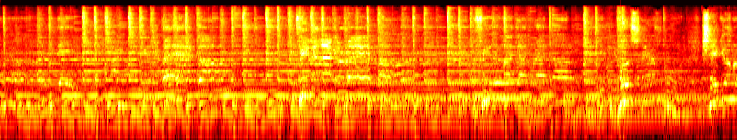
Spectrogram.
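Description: Acoustic guitar strummed in a steady rhythm through an instrumental passage of a live solo song, with a wavering melodic line over the chords at times.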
